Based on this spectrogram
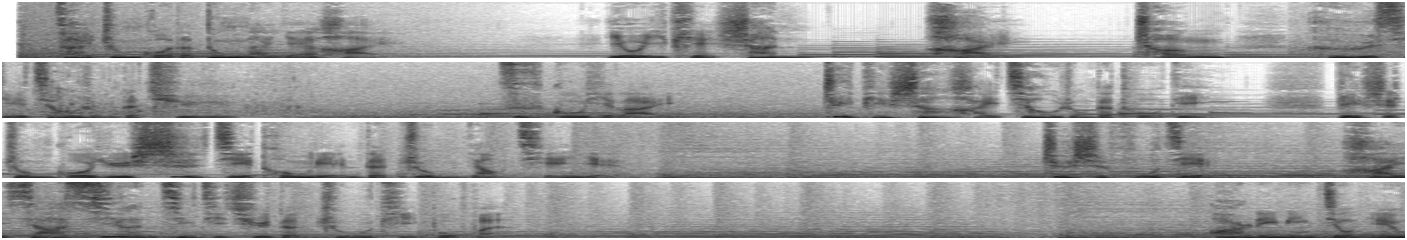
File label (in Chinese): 男 专题 柔和记录风格, 国语男声配音; 福建馆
